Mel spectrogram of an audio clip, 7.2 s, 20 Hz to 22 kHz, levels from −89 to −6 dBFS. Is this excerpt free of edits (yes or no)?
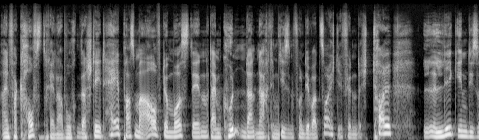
no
